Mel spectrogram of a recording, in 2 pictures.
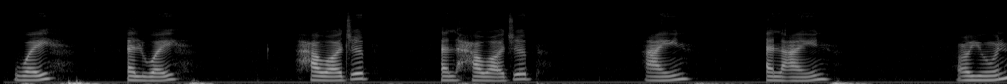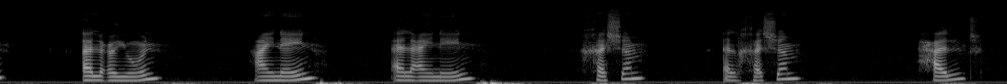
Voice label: face parts, arabic

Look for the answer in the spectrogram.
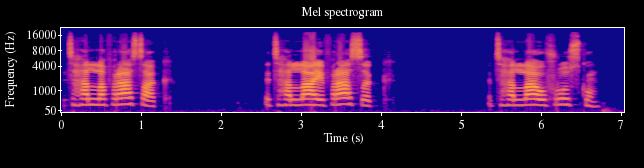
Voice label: "greeting farewell", arabic

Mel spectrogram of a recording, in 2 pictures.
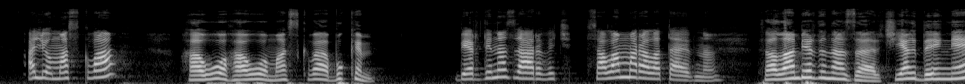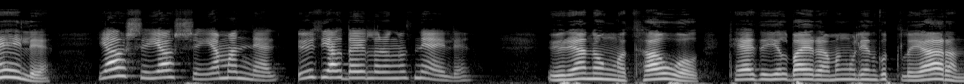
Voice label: phone call to Moscow, turkmen

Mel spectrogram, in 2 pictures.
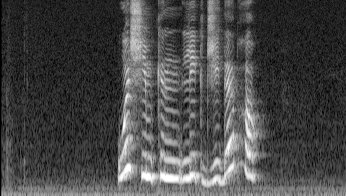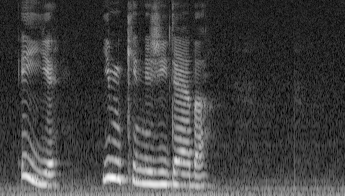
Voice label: prompts, Moroccan Arabic

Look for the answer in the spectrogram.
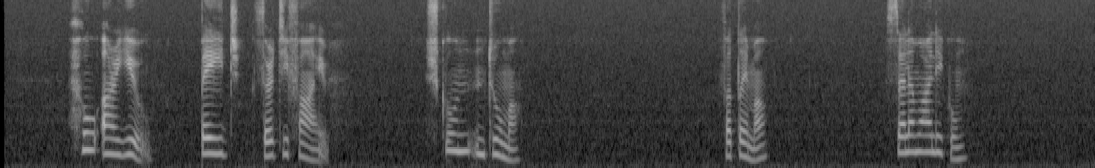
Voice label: dialogue, Arabic, North African, Moroccan

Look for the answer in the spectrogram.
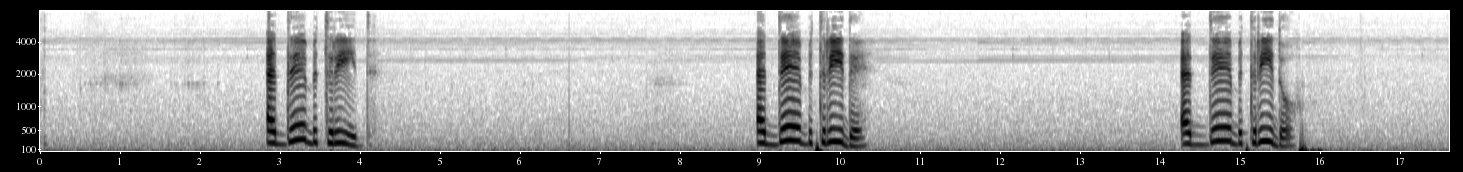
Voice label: money how much do i owe you, arabic levantine

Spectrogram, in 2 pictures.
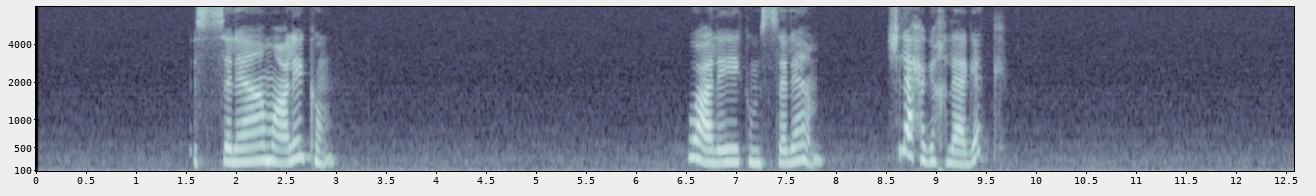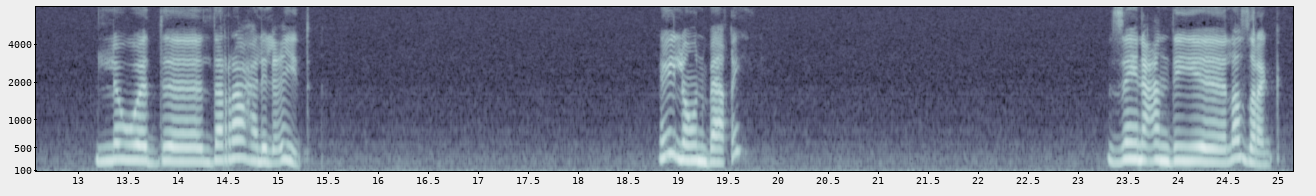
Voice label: dialogues, arabic, north african, hassaniya; shopping

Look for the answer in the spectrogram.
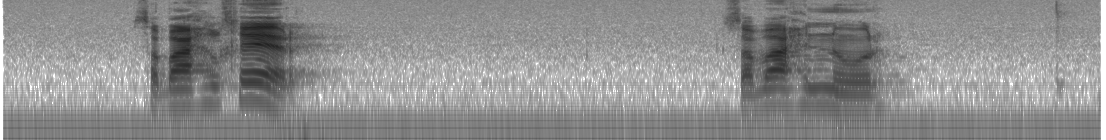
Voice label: greeting morning, arabic

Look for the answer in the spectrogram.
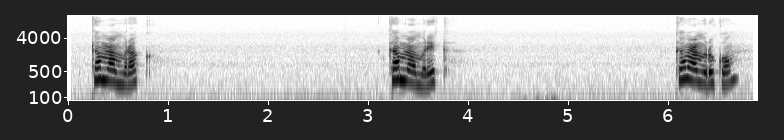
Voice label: how old r u, arabic, ye

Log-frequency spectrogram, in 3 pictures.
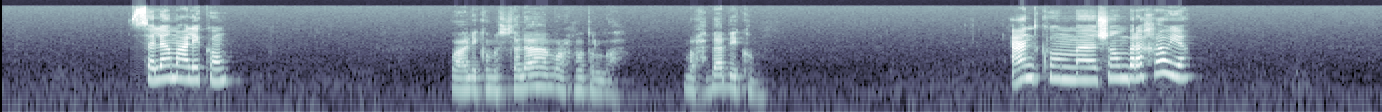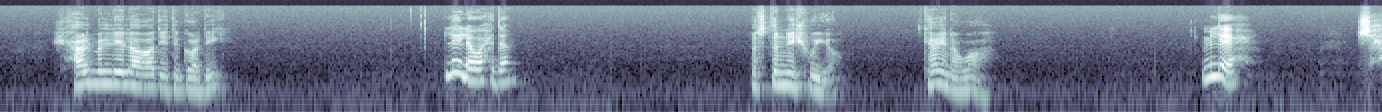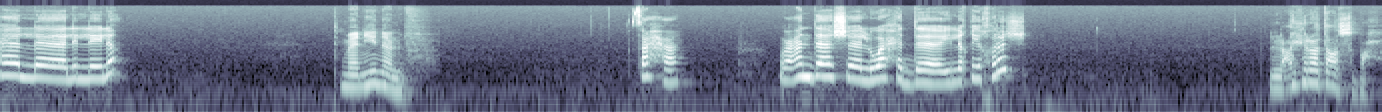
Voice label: hotel, arabic north african algerian dialogues

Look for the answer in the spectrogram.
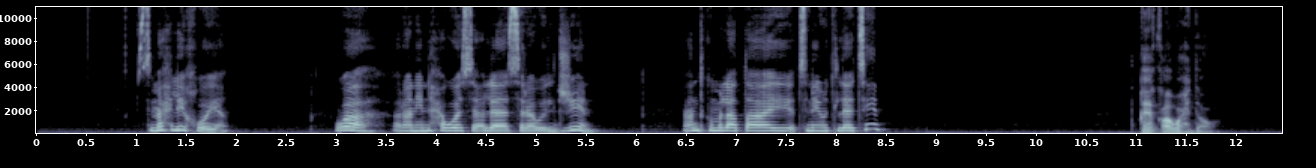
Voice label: dialogues, Algerian Arabic; shopping

